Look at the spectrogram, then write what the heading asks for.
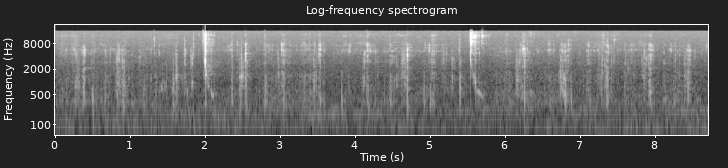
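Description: Close-miked chewing of a sushi roll topped with chuka seaweed salad: wet, crunchy bites and mouth clicks, with two louder crunches about two seconds and five and a half seconds in.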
